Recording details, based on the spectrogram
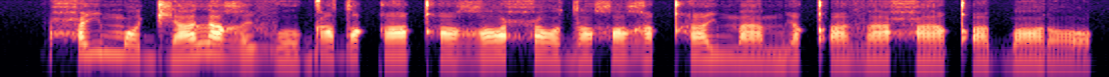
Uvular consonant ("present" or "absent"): present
